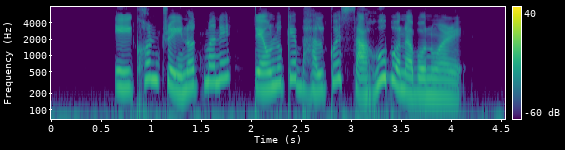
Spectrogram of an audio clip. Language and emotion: Assamese, angry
